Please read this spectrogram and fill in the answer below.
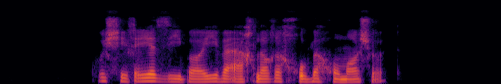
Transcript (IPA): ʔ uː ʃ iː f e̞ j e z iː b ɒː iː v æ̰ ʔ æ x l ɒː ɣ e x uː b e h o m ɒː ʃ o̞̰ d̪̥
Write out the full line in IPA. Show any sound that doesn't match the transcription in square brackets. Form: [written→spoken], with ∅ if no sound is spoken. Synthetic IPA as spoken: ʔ uː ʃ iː f e̞ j e z iː b ɒː iː v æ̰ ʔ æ x l ɒː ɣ e x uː b e h o m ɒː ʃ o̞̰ d̪̥

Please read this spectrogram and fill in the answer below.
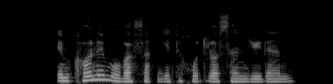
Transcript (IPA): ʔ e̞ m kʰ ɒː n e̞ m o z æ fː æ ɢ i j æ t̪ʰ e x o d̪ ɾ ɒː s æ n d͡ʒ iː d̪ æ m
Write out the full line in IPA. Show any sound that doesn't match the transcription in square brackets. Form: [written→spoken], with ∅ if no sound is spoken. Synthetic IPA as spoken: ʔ e̞ m kʰ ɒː n e̞ m o [z→v] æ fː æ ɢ i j æ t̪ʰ e x o d̪ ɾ ɒː s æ n d͡ʒ iː d̪ æ [m→n]

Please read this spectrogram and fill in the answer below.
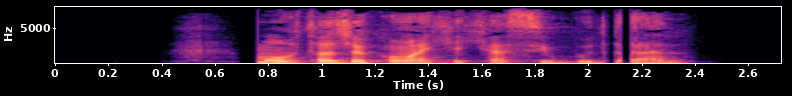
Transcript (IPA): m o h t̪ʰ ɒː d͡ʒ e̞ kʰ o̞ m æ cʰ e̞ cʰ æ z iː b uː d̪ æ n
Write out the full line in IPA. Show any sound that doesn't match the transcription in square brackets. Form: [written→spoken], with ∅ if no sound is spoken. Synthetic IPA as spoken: m o h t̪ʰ ɒː d͡ʒ e̞ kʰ o̞ m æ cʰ e̞ cʰ æ [z→s] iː b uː d̪ æ n

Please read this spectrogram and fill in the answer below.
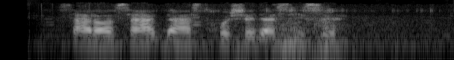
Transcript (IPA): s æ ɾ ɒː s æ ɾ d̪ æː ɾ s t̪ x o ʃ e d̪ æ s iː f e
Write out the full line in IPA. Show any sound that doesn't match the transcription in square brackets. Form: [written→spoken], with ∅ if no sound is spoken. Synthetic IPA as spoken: s æ ɾ ɒː s æ ɾ d̪ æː [ɾ→∅] s t̪ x o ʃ e d̪ æ s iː [f→s] e

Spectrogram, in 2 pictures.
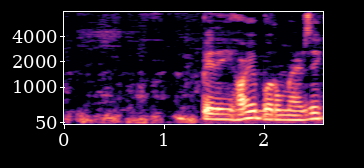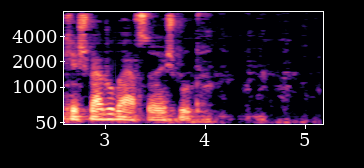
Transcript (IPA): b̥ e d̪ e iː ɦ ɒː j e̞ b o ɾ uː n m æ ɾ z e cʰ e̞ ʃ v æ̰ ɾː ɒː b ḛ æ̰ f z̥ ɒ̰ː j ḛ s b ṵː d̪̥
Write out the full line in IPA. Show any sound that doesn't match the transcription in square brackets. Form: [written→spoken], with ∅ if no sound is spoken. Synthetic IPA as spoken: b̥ e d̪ e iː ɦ ɒː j e̞ b o ɾ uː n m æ ɾ z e cʰ e̞ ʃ v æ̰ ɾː [ɒː→uː] b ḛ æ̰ f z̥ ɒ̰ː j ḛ [s→ʃ] b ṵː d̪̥

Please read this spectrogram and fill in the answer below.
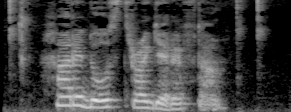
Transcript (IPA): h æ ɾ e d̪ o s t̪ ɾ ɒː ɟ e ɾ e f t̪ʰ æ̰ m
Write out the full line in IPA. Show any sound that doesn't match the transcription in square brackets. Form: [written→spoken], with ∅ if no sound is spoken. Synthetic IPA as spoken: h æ ɾ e d̪ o s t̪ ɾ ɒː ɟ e ɾ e f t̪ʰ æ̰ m

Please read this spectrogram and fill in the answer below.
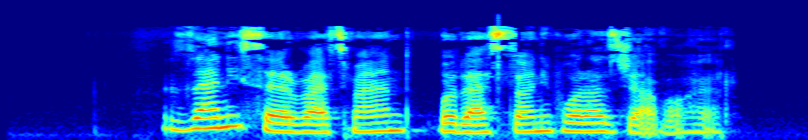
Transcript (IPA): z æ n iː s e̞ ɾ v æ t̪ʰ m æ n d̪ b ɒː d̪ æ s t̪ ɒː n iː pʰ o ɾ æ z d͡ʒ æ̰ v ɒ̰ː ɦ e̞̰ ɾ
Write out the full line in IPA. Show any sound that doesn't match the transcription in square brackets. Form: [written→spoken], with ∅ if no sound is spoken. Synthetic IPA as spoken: z æ n iː s e̞ ɾ v æ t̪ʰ m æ n d̪ b ɒː d̪ æ s t̪ ɒː n iː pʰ o ɾ æ z d͡ʒ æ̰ v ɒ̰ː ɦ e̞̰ ɾ

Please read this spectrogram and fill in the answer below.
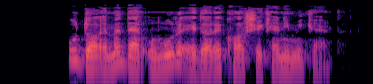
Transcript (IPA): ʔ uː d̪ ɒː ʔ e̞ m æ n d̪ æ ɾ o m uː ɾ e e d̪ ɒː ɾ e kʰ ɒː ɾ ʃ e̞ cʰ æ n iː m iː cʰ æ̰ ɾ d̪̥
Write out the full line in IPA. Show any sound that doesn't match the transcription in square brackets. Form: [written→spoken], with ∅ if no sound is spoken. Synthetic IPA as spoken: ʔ uː d̪ ɒː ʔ e̞ m æ n d̪ æ ɾ o m uː ɾ e e d̪ ɒː ɾ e kʰ ɒː ɾ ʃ e̞ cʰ æ n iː m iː cʰ æ̰ ɾ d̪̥

